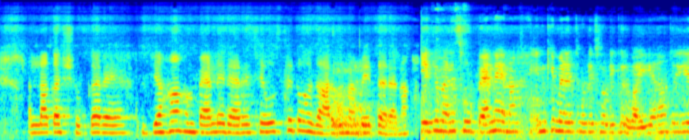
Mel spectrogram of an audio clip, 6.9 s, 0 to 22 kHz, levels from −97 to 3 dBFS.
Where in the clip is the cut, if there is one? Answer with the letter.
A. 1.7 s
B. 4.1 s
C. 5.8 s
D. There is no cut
B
